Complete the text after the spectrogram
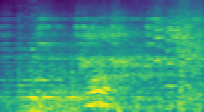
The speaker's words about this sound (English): They jump onto a passing tram, which then stops.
